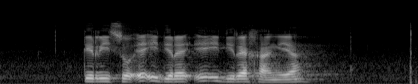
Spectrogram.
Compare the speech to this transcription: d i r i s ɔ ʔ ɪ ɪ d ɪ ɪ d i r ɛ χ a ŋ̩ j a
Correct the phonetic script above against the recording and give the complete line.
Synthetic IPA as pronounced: t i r i s ɔ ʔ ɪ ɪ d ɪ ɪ d i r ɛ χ a ŋ̩ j a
